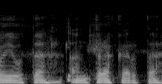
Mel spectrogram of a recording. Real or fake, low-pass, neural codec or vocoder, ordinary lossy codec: real; 10.8 kHz; none; Opus, 24 kbps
